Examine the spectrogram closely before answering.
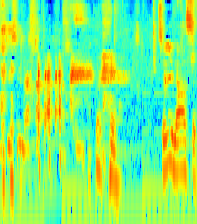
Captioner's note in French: rires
